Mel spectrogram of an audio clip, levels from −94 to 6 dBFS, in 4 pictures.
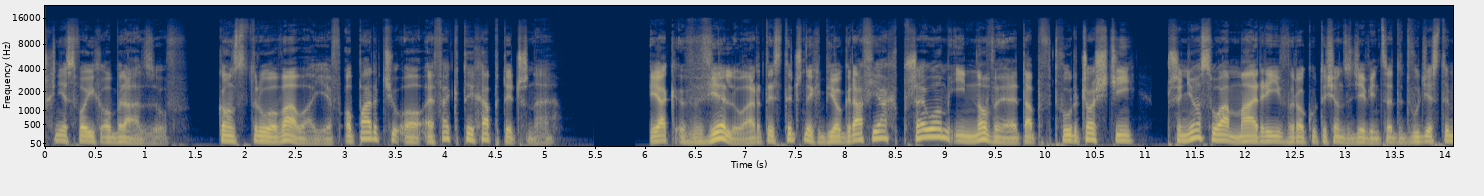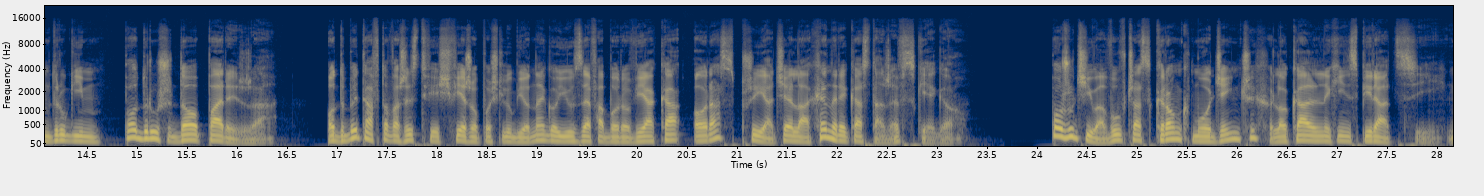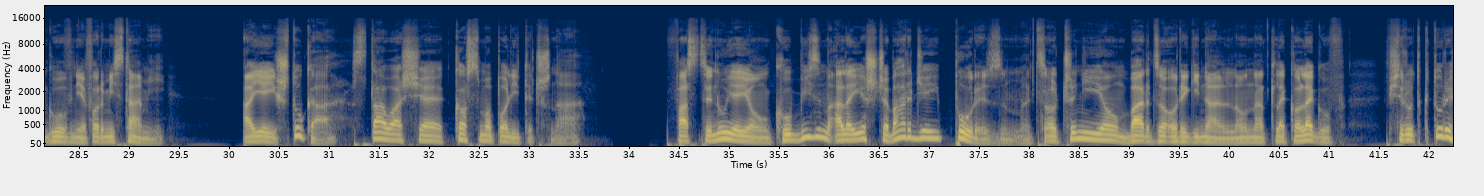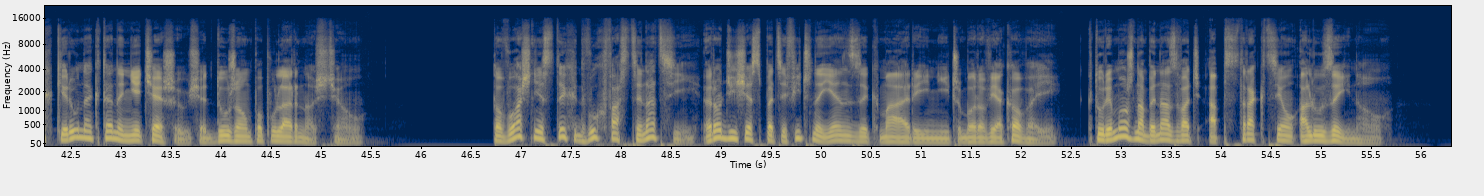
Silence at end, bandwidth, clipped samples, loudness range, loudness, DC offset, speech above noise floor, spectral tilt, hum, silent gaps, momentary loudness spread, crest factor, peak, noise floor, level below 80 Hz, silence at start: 0.7 s; 15 kHz; under 0.1%; 3 LU; -20 LUFS; under 0.1%; 66 dB; -5 dB/octave; none; 5.49-5.90 s, 23.67-23.74 s, 33.83-34.20 s; 9 LU; 20 dB; 0 dBFS; -86 dBFS; -42 dBFS; 0 s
